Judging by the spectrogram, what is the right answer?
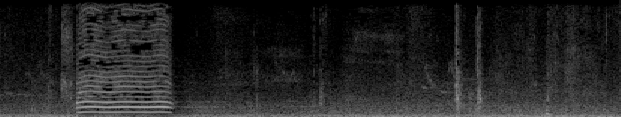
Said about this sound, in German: Wenn Männer ins Stadion gehen, nehmen sie eine Tröte mit.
